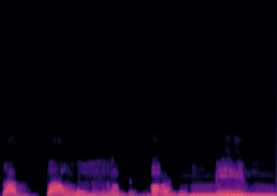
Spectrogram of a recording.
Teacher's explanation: রব্বাহুম রব্বাহুম বিহিম, এখানে বিহিম গুণনা হবে, এখানে একালি পরিমাণ গুণনা করবেন, রব্বাহুম বিহিম, হামিম পেশ হুমটা গুণনা হবে, এই মিম সাকিনকে গুণনা করে পড়তে হবে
